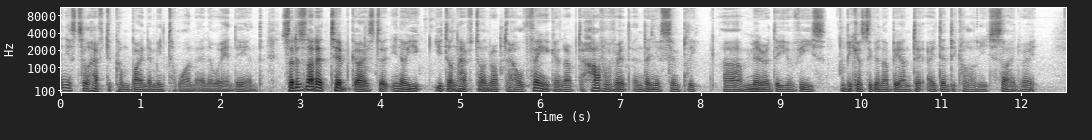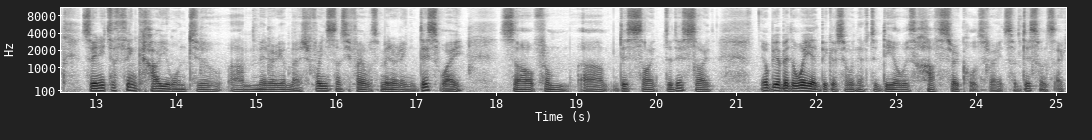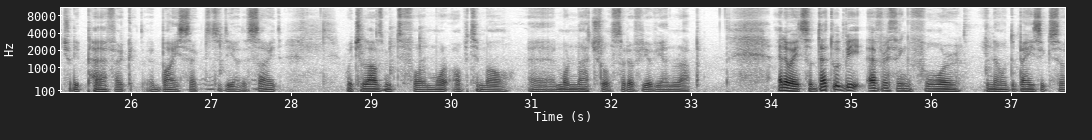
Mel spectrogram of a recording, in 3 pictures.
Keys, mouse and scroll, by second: 0.2 middle click, 2.6 KP_5, 2.9 middle click, 3.8 click, 4.7 Tab, 5.4 click, 7.5 shift+click, 9.7 middle click, 11.2-12.6 middle drag, 12.8 Tab, 13.5 Tab, 14.3 middle click, 15.1 shift+middle click, 15.6 middle click, 17.6 middle click, 20.4 middle click, 24.1 middle click, 24.7 shift+click, 27.1-28.9 middle drag, 29.2 shift+middle click, 29.6-33.6 middle drag, 34.2 Tab, 34.8 `, 35.5 KP_5, 36.6-37.0 shift+drag.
